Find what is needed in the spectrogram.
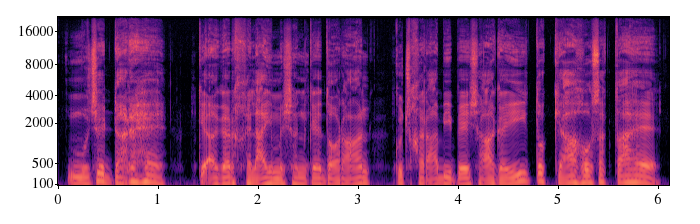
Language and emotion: Urdu, fearful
